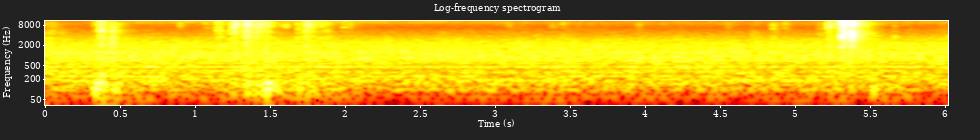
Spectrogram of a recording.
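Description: A few light clicks and rattles of a small aluminium tripod being folded up by hand, the sharpest one near the end, over a steady background hiss.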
